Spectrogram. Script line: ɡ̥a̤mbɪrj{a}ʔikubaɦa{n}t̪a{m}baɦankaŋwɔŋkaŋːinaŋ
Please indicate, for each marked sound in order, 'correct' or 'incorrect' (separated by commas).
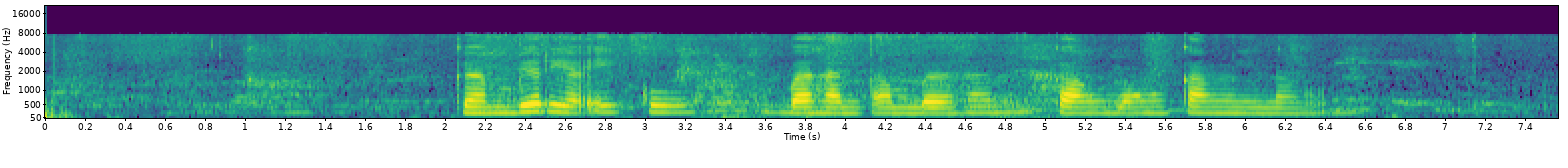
correct, correct, correct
